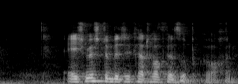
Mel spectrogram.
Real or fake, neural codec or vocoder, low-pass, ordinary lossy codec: real; none; none; none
